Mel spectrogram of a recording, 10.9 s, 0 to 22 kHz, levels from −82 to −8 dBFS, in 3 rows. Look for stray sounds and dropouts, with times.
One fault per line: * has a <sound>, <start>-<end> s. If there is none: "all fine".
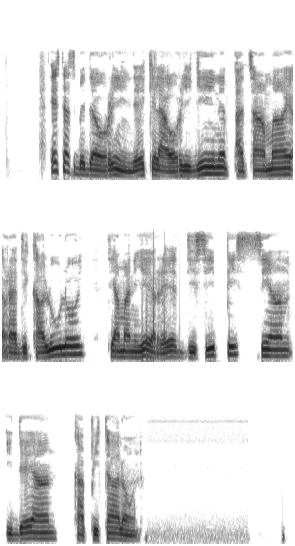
all fine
